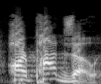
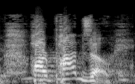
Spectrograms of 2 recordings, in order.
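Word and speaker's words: ἁρπάζω: from the greek word harpazzo is how you would pronounce it when you're trying to say it in english and don't really know greek like i do harpazzo and what it means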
